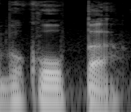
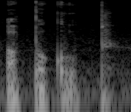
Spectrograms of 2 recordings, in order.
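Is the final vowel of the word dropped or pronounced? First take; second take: pronounced; dropped. First: The word ends with a final vowel. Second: The final vowel is cut off. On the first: This is how the word is written. "du säger inte apokope så du skriver den" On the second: This is how the word is actually said. "men du säger apokop. Du kuttar vokalen på slutet"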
